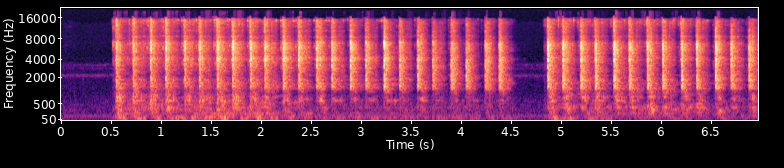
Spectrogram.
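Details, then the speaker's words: 1969 Olympia SM9 portable typewriter, West German, margins set at 0 and about 75, single line spacing: crisp, even key strikes about three a second, a short pause, then typing resumes; the bell marks the margin end; action clean and normal. "Once you hear the bell, you're at the end of the margin. Hit this line space, gets it back to the beginning, and skips 1, 1.5, or 2 spaces."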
